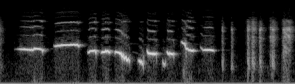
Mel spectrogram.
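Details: White-rumped shama, female calling her mate in forest; long steady whistles followed by quick varied whistled notes and a closing run of harsh rasping bursts.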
